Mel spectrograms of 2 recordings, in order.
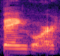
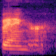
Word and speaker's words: Bangor: things are pronounced but bangor is pronounced bangor not banger so if you are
